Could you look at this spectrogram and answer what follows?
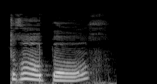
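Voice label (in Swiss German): "traabakr", Alsatian; medecine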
